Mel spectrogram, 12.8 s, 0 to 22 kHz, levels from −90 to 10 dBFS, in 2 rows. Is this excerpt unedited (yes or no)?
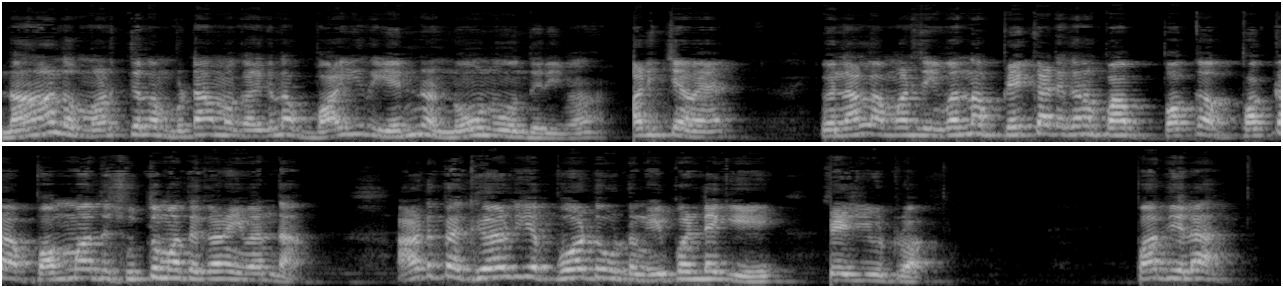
no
